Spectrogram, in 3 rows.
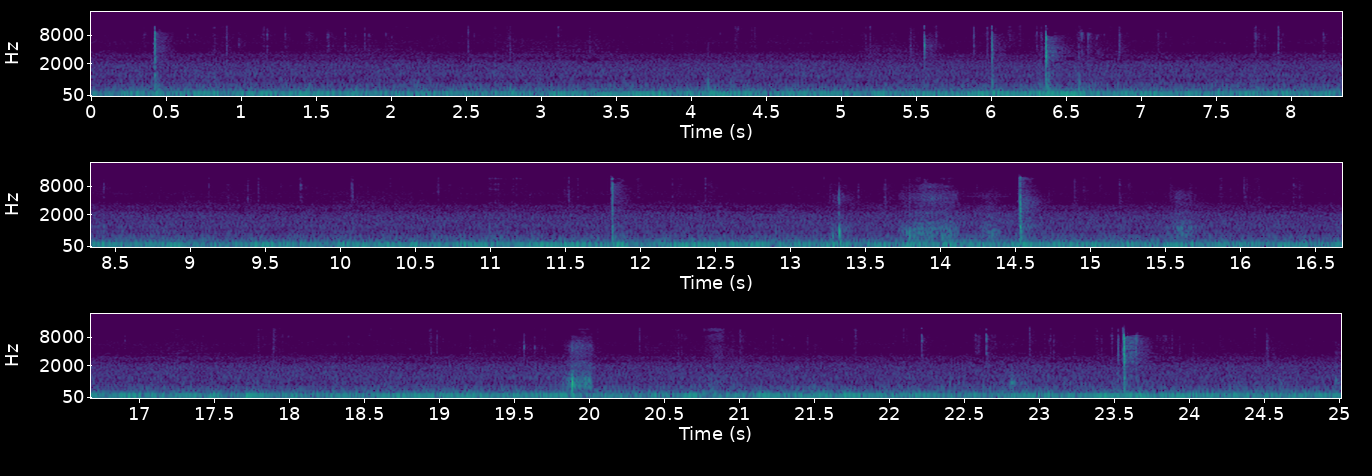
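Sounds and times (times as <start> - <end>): wood fire crackling: 0.0 - 25.0
fire hissing: 13.2 - 16.0, 19.6 - 21.2.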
